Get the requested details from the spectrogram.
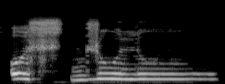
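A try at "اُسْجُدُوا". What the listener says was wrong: Usjudu. This is, I know it looks like a lam, but this is a dal. A lam has a much longer line, straight up like that. A dal is much more curved here.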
